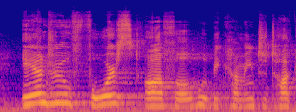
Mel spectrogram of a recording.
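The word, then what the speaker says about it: Forsthoefel: And Matt just informed me, his last name is pronounced the words forced and awful. Andrew Forced Awful will be coming to talk about his book, Walking to Listen, on Thursday, April 26th.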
